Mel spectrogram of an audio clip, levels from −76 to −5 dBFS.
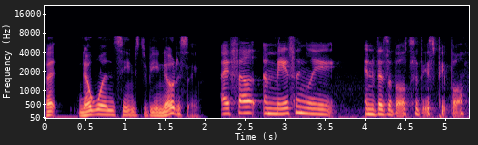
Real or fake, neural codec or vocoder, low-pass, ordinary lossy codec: real; none; 7.2 kHz; MP3, 64 kbps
